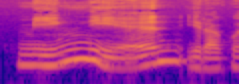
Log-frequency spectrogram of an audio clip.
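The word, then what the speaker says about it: 明年: 내년은 밍니엔이라고 해요.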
